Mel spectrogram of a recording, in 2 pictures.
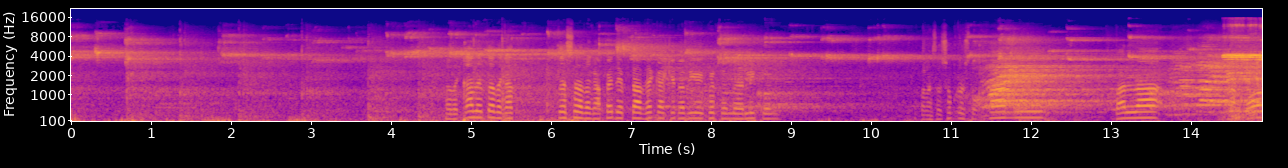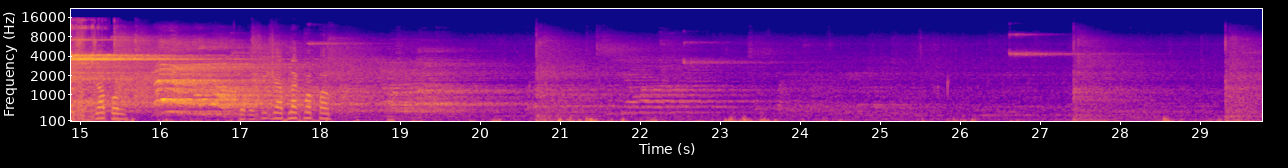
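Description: A basketball thumps as it bounces on the floor.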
